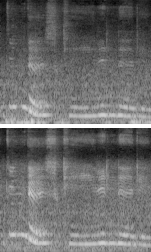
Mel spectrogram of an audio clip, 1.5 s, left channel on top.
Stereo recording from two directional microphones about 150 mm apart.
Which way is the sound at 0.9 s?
25° left (ahead or behind).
